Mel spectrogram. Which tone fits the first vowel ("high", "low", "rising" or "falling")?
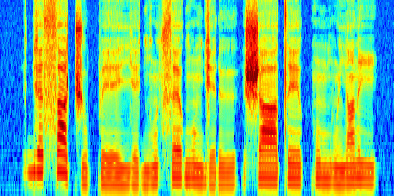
high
